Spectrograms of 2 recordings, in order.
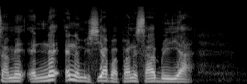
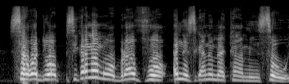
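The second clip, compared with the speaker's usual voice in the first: louder, higher, pressing each point; loud insistence; 5 semitones higher, 7 dB louder than usual. Real, not acted. Insisting to the host the money should reach him, loud. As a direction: push it out, raised and emphatic. Upset telling of lost money.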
